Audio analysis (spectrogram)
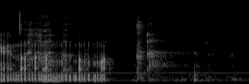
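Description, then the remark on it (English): A voice imitates a stomach growl with a low, rumbling, gurgly vocal sound lasting about a second, fairly loud, followed by a few faint breathy noises. “Someone's stomach growled. It went.”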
